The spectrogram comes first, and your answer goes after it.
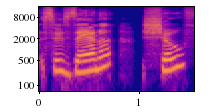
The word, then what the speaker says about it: Suzanna Choffel: I'm here with Susanna Chael. Am I pronouncing that correctly?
